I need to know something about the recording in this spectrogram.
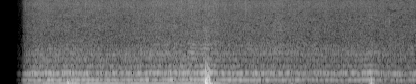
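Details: Bees giving a steady, low droning buzz with layered humming tones, broken by a few short louder pulses near the start, middle and end.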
